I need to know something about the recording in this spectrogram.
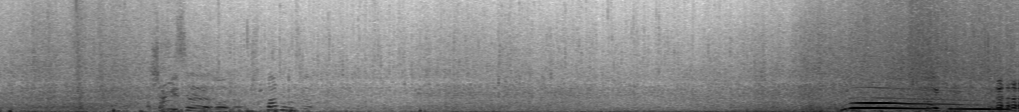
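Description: Waves wash and splash over rocks.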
